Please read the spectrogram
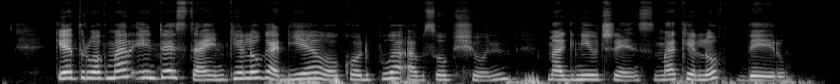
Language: Luo (Kenya and Tanzania)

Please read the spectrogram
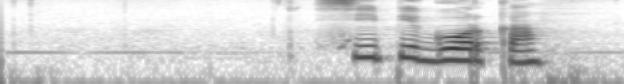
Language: Russian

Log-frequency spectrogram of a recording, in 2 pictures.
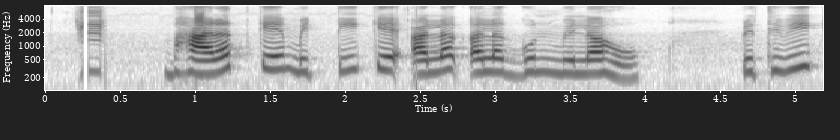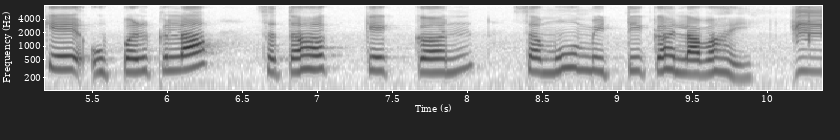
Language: Magahi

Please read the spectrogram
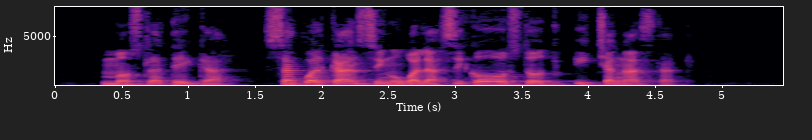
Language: Central Puebla Nahuatl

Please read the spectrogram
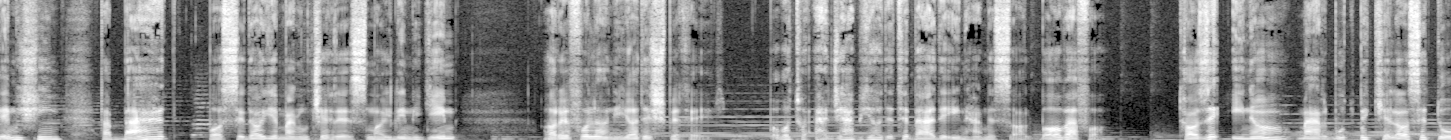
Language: Persian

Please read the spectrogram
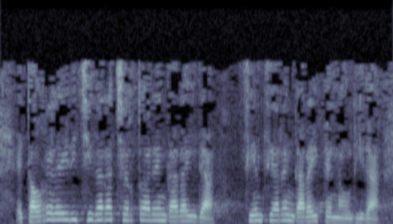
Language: Basque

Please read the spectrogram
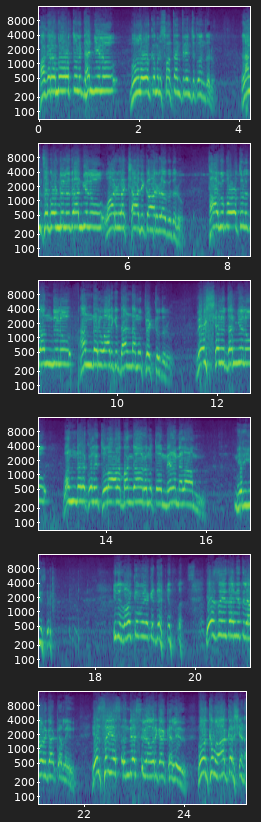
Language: Telugu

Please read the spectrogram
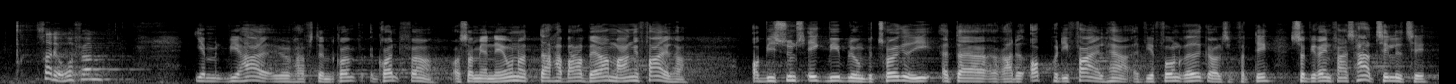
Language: Danish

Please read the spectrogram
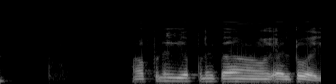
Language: Punjabi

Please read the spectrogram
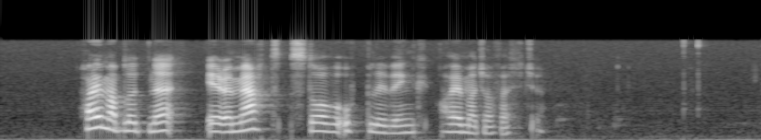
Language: Faroese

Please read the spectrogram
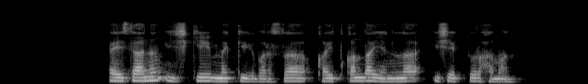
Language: Uyghur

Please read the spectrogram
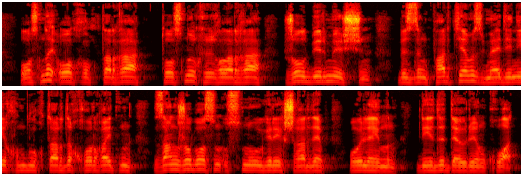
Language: Kazakh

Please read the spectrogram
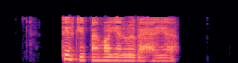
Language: Hungarian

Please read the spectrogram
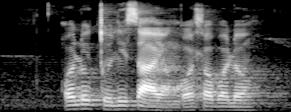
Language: Zulu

